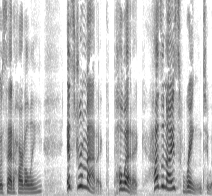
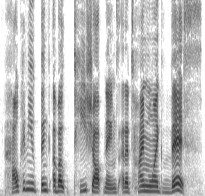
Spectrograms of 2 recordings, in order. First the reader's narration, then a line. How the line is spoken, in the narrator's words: Zuko groaned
